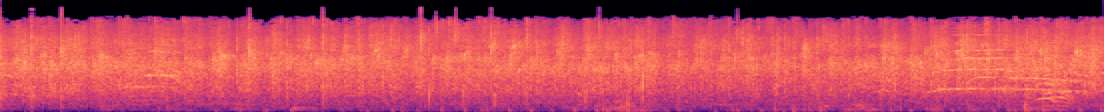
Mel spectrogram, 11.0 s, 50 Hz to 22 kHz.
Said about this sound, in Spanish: Y un aplauso de todos ustedes porque 30 años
